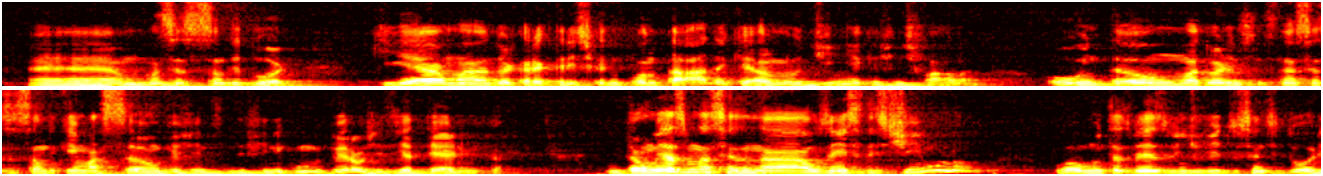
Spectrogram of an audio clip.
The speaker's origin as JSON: {"language": "Portuguese", "town": "Santo Augusto", "region": "Rio Grande do Sul", "country": "Brazil", "tie": "born or raised there", "also_born_or_lived": "Palmeira das Missões, Brazil / Ireland / Italy / Pamplona, Spain", "moved": "as an adult", "lives_now": "Coimbra, Portugal", "said": "Eu nasci em Palmeiras das Missões e no outro dia já estava em Santo Augusto"}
